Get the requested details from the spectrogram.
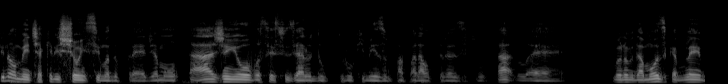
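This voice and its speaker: A very fast-talking man with a Bahian accent and a very deep, low pitch, big swings in loudness, and a dry, close sound with no echo. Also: ordinary pitch variation. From Bahia, Brazil. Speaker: co-host. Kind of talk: casual chat.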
